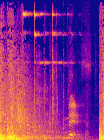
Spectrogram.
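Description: A gunshot bursts out sharply and loudly at the very end, after a stretch of noisy, gradually fading rumble.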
